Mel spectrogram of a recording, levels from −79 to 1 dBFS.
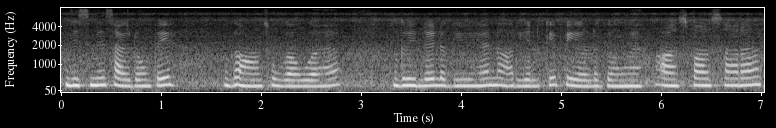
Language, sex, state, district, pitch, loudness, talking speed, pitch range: Hindi, female, Punjab, Pathankot, 235 Hz, -13 LUFS, 145 wpm, 220-245 Hz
